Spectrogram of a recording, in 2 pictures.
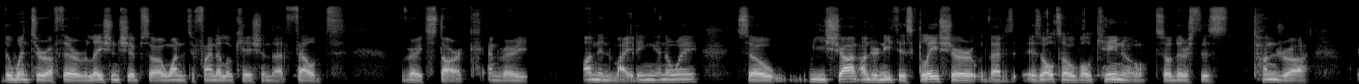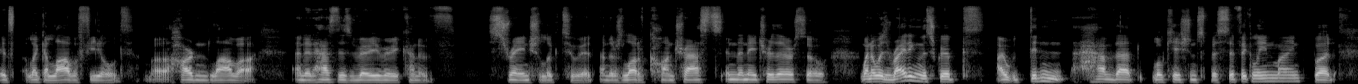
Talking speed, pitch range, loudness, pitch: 185 wpm, 100-115 Hz, -25 LUFS, 105 Hz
